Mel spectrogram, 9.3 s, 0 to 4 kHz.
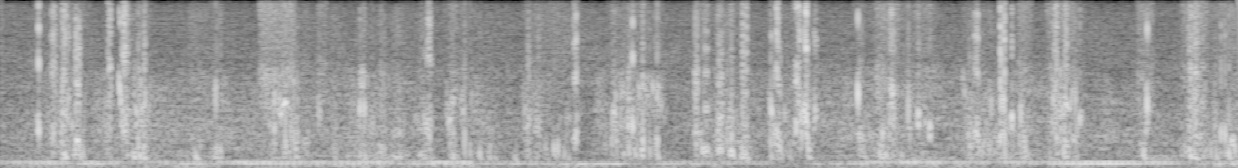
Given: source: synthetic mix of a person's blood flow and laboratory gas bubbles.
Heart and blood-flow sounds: Doppler ultrasound of blood flow; subclavian vein
0.00-0.03 s: bubbles
0.24-0.67 s: bubbles
0.77-0.84 s: bubbles
0.87-1.14 s: bubbles
1.41-1.70 s: bubbles
1.94-2.32 s: bubbles
2.37-2.56 s: bubbles
2.67-3.26 s: bubbles
3.31-3.75 s: bubbles
3.91-4.37 s: bubbles
4.51-5.00 s: bubbles
5.17-5.69 s: bubbles
5.75-6.14 s: bubbles
6.39-7.01 s: bubbles
7.21-7.74 s: bubbles
7.83-8.15 s: bubbles
8.52-8.65 s: bubbles
8.82-9.29 s: bubbles
From the record:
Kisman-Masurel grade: 243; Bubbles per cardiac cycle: several, 3 to 8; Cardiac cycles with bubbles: 100%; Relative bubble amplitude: loud (0.450 to 0.775); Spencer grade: 3 (all of the cardiac periods contain showers or single bubble signals, but not dominating or overriding the cardiac motion signals); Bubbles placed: anywhere in the cardiac cycle

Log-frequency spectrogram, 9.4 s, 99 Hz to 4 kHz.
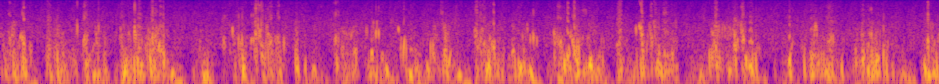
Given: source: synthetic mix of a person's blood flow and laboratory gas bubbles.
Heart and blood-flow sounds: Doppler ultrasound of blood flow; precordium
0.00-0.33 s: bubbles
0.44-1.10 s: bubbles
1.19-1.69 s: bubbles
2.21-2.88 s: bubbles
2.92-3.02 s: bubbles
3.31-3.60 s: bubbles
3.64-3.86 s: bubbles
3.94-4.17 s: bubbles
4.22-4.54 s: bubbles
4.72-5.38 s: bubbles
5.51-6.06 s: bubbles
6.15-6.24 s: bubbles
6.32-6.79 s: bubbles
7.05-7.60 s: bubbles
7.85-7.96 s: bubbles
7.99-8.46 s: bubbles
8.51-8.93 s: bubbles
9.19-9.40 s: bubbles
From the record:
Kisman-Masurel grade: 342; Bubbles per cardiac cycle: rolling drumbeat, 9 or more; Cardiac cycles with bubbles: 100%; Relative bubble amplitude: moderate (0.250 to 0.450); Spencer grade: 3 (all of the cardiac periods contain showers or single bubble signals, but not dominating or overriding the cardiac motion signals); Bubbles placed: anywhere in the cardiac cycle

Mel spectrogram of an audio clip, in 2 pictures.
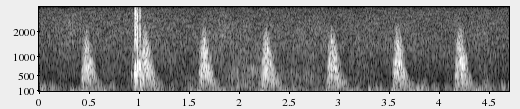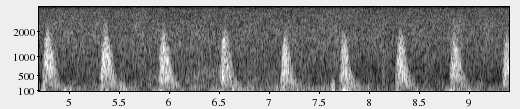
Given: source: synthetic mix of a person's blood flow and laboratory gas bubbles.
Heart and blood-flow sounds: Doppler ultrasound of blood flow; subclavian vein
0.92-1.05 s: bubbles
From the record:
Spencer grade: 1 (occasional bubble signal discernible with the cardiac motion signal, with majority of cardiac periods free of bubbles); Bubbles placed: anywhere in the cardiac cycle

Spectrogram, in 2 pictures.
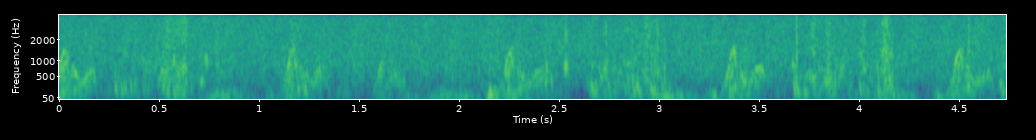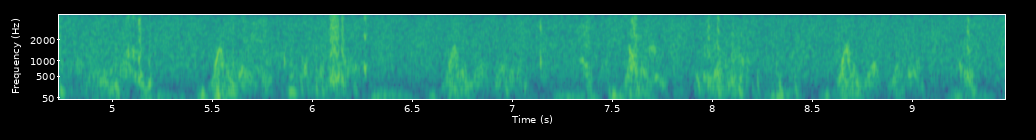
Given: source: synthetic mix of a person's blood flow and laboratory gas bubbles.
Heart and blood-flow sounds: Doppler ultrasound of blood flow; precordium
0.24-0.77 s: bubbles
2.28-2.58 s: bubbles
2.63-3.09 s: bubbles
3.38-3.51 s: bubbles
3.64-3.91 s: bubbles
3.96-4.23 s: bubbles
4.52-5.25 s: bubbles
5.49-6.31 s: bubbles
6.95-7.02 s: bubbles
7.12-7.20 s: bubbles
7.33-7.48 s: bubbles
7.56-7.79 s: bubbles
7.88-8.47 s: bubbles
8.65-8.74 s: bubbles
8.88-9.02 s: bubbles
9.21-9.36 s: bubbles
From the record:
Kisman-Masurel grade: 332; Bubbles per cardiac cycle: rolling drumbeat, 9 or more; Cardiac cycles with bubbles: 50 to 99%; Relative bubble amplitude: moderate (0.250 to 0.450); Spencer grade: 3 (all of the cardiac periods contain showers or single bubble signals, but not dominating or overriding the cardiac motion signals); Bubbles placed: anywhere in the cardiac cycle

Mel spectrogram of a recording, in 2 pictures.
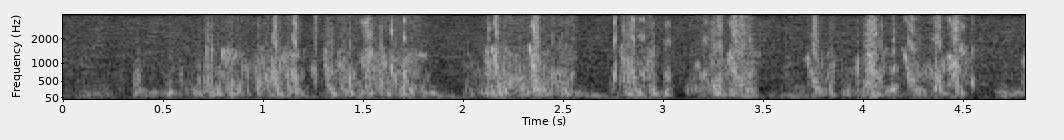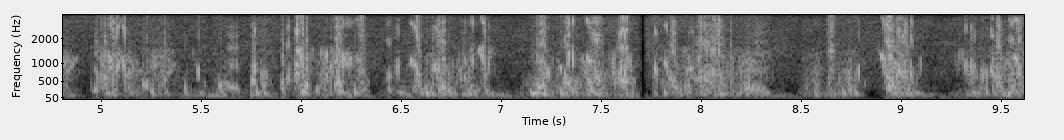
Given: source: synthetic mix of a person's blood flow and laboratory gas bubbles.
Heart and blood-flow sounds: Doppler ultrasound of blood flow; precordium
0.34-0.43 s: bubbles
0.49-1.85 s: bubbles
1.99-2.58 s: bubbles
2.72-3.06 s: bubbles
3.10-3.50 s: bubbles
3.70-4.59 s: bubbles
4.79-4.89 s: bubbles
4.93-5.52 s: bubbles
5.54-5.71 s: bubbles
5.75-6.34 s: bubbles
6.41-6.98 s: bubbles
7.11-7.70 s: bubbles
7.73-8.38 s: bubbles
8.49-9.13 s: bubbles
9.26-9.62 s: bubbles
From the record:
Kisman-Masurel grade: 444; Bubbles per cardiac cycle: continuous sound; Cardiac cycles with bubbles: 100%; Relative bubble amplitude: maximal (0.775 to 0.999); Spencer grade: 4 (maximum detectable bubble signal sounding continuously throughout systole and diastole of every cardiac period, and overriding the amplitude of the normal cardiac signals); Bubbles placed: anywhere in the cardiac cycle

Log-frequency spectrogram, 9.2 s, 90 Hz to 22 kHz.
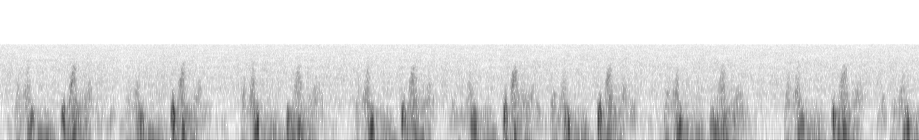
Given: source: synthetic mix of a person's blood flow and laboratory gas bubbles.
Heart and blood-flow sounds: Doppler ultrasound of blood flow; precordium
no bubbles
From the record:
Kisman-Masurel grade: 000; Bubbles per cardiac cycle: 0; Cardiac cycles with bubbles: 0%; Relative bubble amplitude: no bubbles discernible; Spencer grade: 0 (complete lack of bubble signals)

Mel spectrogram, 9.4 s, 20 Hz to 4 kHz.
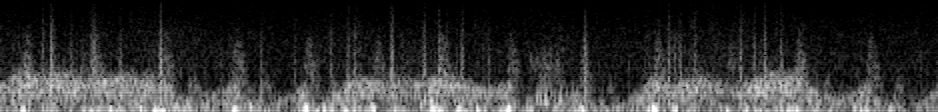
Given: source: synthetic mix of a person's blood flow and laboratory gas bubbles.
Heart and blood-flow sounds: Doppler ultrasound of blood flow; subclavian vein
5.27-5.78 s: bubbles
8.12-8.23 s: bubbles
8.65-8.71 s: bubbles
From the record:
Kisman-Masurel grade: 111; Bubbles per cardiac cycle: 1 to 2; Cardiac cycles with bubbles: 1 to 10%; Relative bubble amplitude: barely perceptible (0.100 to 0.250); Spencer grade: 1 (occasional bubble signal discernible with the cardiac motion signal, with majority of cardiac periods free of bubbles); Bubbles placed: anywhere in the cardiac cycle

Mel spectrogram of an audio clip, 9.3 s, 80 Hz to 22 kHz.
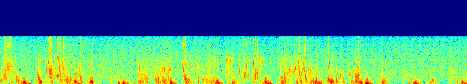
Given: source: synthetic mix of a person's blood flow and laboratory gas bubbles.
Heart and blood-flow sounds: Doppler ultrasound of blood flow; precordium
0.00-0.40 s: bubbles
0.71-0.83 s: bubbles
0.90-1.67 s: bubbles
2.75-3.47 s: bubbles
3.62-3.88 s: bubbles
3.91-4.38 s: bubbles
4.50-4.65 s: bubbles
4.75-4.99 s: bubbles
5.04-5.28 s: bubbles
5.61-6.45 s: bubbles
6.51-6.66 s: bubbles
6.71-6.92 s: bubbles
6.96-7.28 s: bubbles
From the record:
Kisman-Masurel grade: 332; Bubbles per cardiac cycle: rolling drumbeat, 9 or more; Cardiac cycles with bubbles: 50 to 99%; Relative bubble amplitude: moderate (0.250 to 0.450); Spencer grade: 3 (all of the cardiac periods contain showers or single bubble signals, but not dominating or overriding the cardiac motion signals); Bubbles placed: anywhere in the cardiac cycle

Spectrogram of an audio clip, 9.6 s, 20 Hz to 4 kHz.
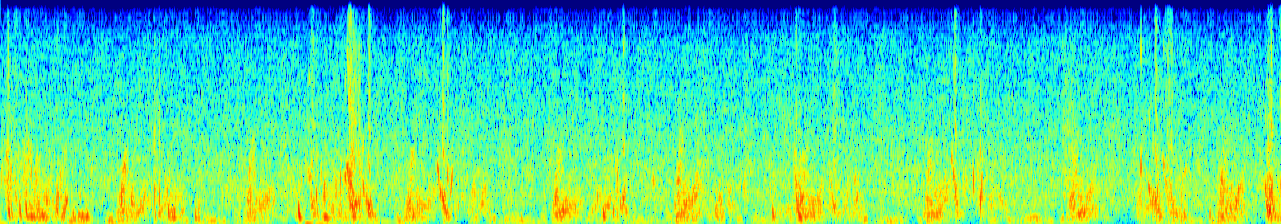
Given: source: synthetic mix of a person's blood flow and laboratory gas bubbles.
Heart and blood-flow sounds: Doppler ultrasound of blood flow; precordium
0.00-0.71 s: bubbles
1.12-1.34 s: bubbles
1.45-1.52 s: bubbles
2.18-2.84 s: bubbles
3.25-3.48 s: bubbles
4.49-4.74 s: bubbles
4.88-4.94 s: bubbles
5.34-5.44 s: bubbles
5.57-5.61 s: bubbles
5.76-6.15 s: bubbles
6.20-6.31 s: bubbles
6.39-6.45 s: bubbles
7.11-7.41 s: bubbles
8.52-8.94 s: bubbles
9.45-9.61 s: bubbles
From the record:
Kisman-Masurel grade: 243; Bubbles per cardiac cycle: several, 3 to 8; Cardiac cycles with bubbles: 100%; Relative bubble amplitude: loud (0.450 to 0.775); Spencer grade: 3 (all of the cardiac periods contain showers or single bubble signals, but not dominating or overriding the cardiac motion signals); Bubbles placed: only in the low amplitude regions of the cardiac cycle

